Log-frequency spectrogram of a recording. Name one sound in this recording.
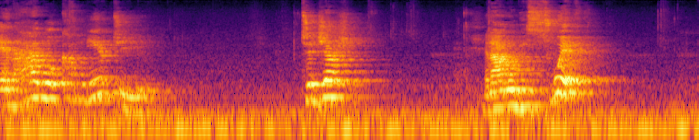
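A man speaks into a microphone in a slow, preaching manner, heard in a reverberant room.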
